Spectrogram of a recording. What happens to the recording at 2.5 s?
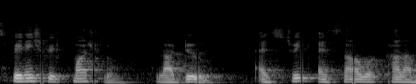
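From 2.49 to 2.51 s a gap between chunks cuts in: a 20 ms hard-edged hole at a 0.5 s join, with the speech delayed rather than lost, unlike a dropout.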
